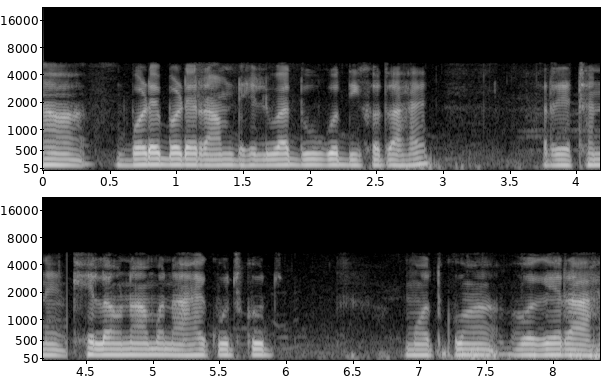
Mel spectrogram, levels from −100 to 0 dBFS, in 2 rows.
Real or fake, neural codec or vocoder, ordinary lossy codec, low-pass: real; none; none; 5.4 kHz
